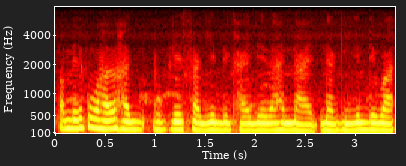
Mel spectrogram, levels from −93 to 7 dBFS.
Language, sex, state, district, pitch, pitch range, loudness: Hindi, male, Madhya Pradesh, Katni, 165 Hz, 160-175 Hz, -12 LUFS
